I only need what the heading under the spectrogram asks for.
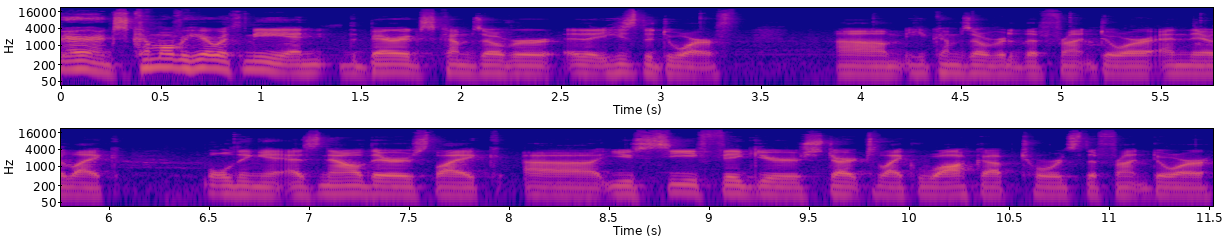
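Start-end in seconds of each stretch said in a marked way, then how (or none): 0.0-1.1 mock shout, fast and high. Retelling a story, the speaker acts out a character yelling at the dwarf Barraggs. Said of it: "he also yells at Barraggs".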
